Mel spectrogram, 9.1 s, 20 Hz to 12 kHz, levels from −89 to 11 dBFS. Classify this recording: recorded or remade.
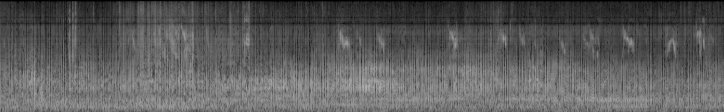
remade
